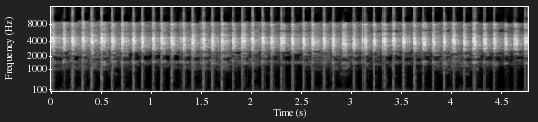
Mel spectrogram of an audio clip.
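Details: Collared kingfisher giving a long, rough laughing call: a fast, even chatter of harsh, scratchy notes, about three per second, running unbroken through the whole stretch.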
